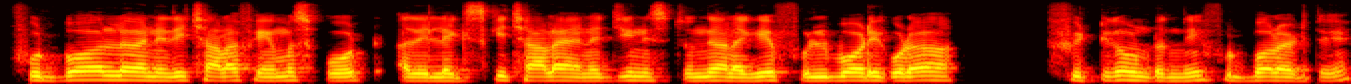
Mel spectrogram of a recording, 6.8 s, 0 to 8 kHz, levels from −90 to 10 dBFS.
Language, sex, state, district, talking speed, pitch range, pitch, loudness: Telugu, male, Andhra Pradesh, Krishna, 175 wpm, 130-145 Hz, 140 Hz, -17 LUFS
